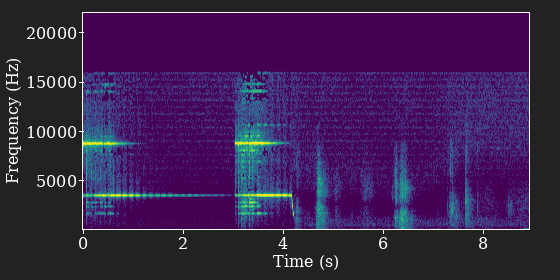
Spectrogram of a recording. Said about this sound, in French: En début de soirée, il sonne à une porte d'appartement.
